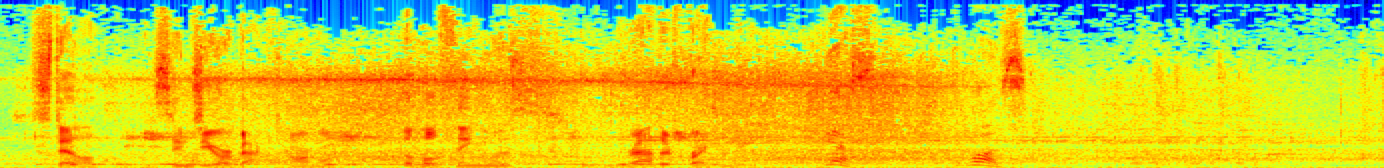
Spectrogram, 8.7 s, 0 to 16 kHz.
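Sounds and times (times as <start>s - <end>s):
train arriving at a station: 0.0s - 8.6s
speech: 0.4s - 5.5s, 6.1s - 6.4s.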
